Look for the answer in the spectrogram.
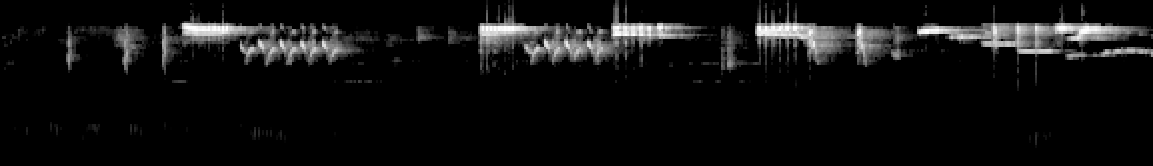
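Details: Tledekan (blue flycatcher) song for training other birds: phrases roughly every two seconds, each a high sharp whistle followed by a quick falling stutter of notes, ending in scattered high whistles.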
